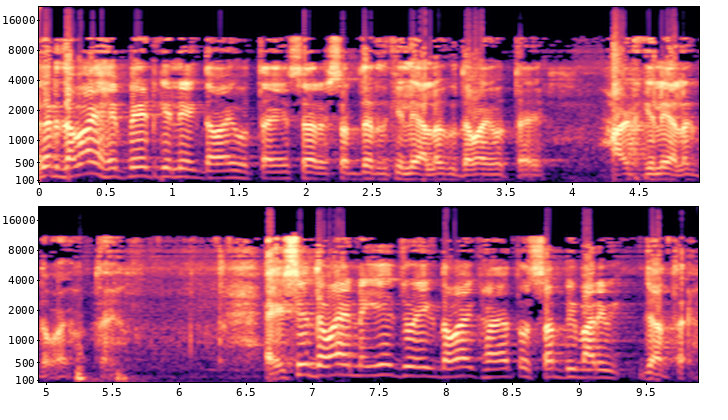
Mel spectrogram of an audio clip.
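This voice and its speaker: With noticeable background noise behind him, a man with an Indian accent speaks at a high pitch and a moderate pace, his pitch swinging very widely. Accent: Indian accent in his speech. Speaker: recovery program speaker. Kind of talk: workshop talk. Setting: workshop with audience. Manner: mixes Hindi and English, halting with fillers.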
